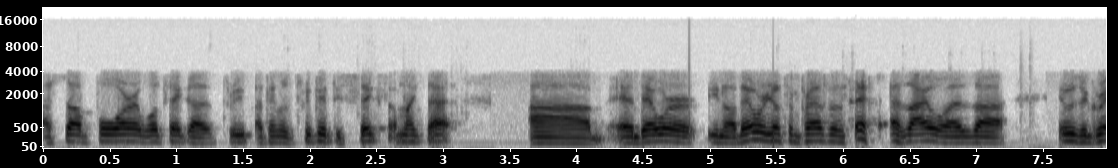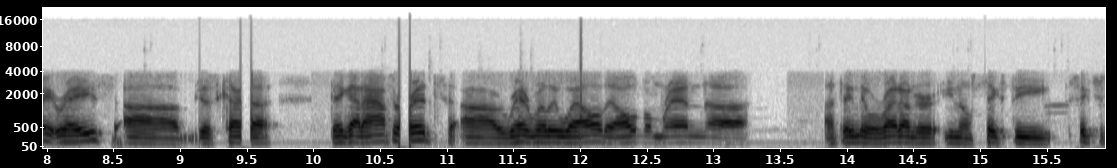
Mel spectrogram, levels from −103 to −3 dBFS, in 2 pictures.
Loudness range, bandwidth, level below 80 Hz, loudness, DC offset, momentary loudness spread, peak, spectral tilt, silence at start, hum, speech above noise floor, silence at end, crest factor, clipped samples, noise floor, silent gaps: 3 LU; 7.8 kHz; -56 dBFS; -18 LUFS; under 0.1%; 8 LU; -2 dBFS; -8.5 dB/octave; 0 s; none; 42 dB; 0.05 s; 16 dB; under 0.1%; -58 dBFS; none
